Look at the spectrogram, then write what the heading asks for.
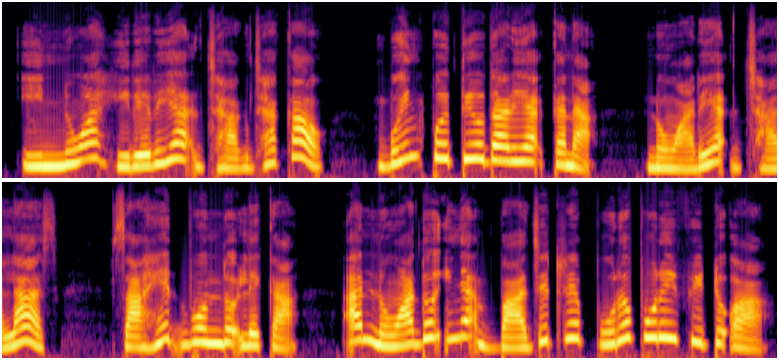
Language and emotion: Santali, surprised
